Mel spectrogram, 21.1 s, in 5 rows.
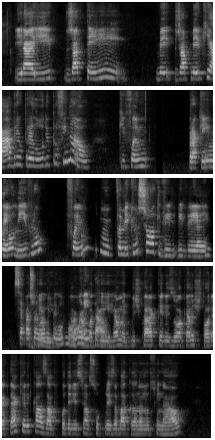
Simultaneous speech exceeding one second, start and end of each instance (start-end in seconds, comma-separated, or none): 13.2-14.8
